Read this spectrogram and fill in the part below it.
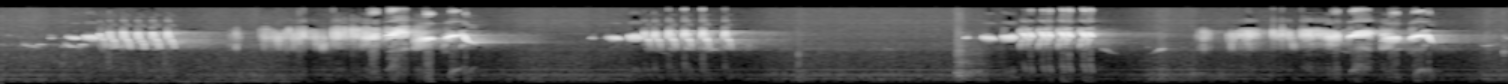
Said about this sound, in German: Ja, das ist der Hausrotschwanz. Ja, ja, das erste Trillern ist so verwirrend.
